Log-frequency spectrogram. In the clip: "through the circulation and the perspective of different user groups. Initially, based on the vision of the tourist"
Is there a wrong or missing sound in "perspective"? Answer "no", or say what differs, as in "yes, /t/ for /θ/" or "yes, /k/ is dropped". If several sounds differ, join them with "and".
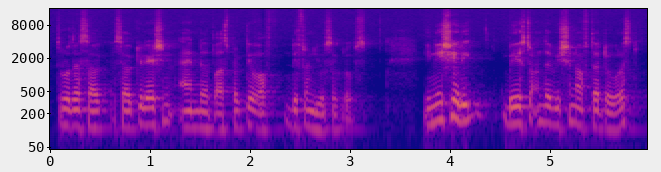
no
